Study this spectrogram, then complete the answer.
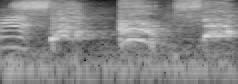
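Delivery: grandma shrieking at noisy grandkids; grandma yelling. Retold or imitated. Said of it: "she was like".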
